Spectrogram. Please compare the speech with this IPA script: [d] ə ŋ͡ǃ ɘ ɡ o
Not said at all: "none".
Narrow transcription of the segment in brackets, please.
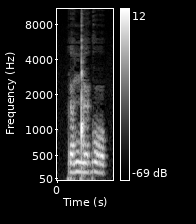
ɾ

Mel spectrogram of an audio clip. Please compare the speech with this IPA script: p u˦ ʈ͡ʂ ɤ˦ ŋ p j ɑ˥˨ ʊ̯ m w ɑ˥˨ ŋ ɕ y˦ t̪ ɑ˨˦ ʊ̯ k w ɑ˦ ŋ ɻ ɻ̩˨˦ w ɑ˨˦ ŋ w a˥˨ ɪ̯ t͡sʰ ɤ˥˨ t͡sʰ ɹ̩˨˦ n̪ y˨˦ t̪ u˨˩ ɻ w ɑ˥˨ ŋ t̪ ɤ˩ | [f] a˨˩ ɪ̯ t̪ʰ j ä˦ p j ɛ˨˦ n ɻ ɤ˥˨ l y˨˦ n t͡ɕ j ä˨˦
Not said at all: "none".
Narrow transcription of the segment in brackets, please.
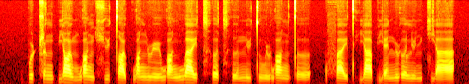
f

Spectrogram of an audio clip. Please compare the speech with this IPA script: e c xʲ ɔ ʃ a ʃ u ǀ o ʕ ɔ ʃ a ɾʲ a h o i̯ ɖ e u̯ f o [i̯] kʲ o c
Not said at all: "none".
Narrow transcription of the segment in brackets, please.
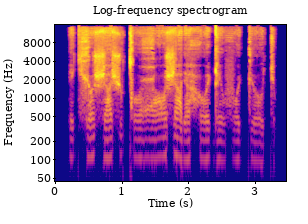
y̯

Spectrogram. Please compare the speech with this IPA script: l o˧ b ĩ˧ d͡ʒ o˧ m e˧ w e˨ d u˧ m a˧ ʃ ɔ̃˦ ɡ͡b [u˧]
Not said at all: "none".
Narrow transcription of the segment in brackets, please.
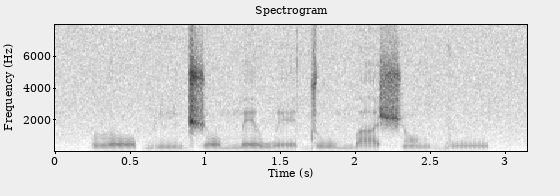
u˧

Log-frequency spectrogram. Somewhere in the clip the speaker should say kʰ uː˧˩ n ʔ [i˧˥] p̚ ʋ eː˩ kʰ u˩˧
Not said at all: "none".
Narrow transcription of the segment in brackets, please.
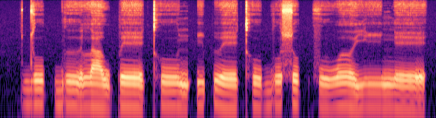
i˧˥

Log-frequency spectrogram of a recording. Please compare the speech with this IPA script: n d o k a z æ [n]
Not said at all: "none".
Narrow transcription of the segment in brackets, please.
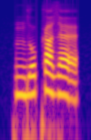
none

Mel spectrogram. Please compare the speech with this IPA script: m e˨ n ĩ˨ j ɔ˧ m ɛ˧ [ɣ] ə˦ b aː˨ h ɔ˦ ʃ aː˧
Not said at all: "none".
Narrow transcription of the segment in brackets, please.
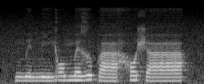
ɣ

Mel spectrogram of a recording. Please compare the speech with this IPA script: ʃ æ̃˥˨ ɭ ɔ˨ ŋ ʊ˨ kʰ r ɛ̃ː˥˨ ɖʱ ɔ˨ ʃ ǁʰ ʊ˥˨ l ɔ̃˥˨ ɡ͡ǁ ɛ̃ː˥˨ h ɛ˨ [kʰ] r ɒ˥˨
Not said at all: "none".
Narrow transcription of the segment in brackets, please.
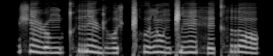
kʰ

